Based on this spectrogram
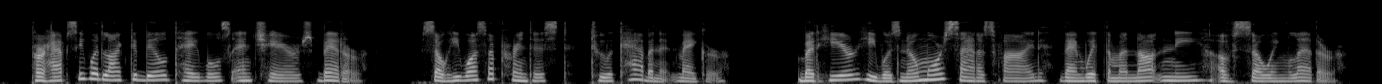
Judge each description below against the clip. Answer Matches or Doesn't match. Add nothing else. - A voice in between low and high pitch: Matches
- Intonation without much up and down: Doesn't match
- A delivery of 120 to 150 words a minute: Matches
